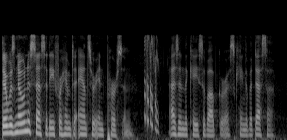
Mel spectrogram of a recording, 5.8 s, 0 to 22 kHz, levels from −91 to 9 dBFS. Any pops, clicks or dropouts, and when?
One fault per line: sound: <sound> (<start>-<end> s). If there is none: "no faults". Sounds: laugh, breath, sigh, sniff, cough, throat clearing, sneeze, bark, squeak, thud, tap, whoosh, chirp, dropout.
sound: chirp (2.9-3.2 s)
